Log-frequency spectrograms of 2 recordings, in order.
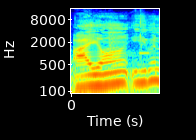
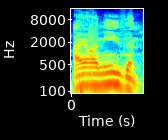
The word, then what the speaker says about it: Ion Even: Is it Ion Even or? Ion Even. I on even. I on even. So it's funny. It's just I don't even whatever.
